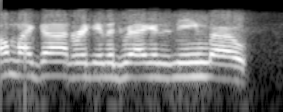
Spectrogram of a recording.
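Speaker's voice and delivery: put-on high-pitched crying, like a child. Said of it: "those couple of babies are crying".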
